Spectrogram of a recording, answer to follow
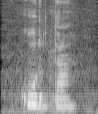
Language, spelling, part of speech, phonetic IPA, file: Polish, kurta, noun, [ˈkurta], Pl-kurta.ogg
